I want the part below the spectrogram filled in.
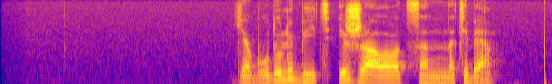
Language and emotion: Russian, angry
